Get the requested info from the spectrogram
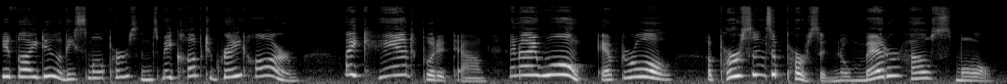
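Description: A gentle, protective male elephant from a children's storybook, played by a woman. The voice is earnest and emphatic, often lifting high with wide swings of pitch. He pleads sincerely for those smaller than himself. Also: sing-song, measured pace. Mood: worried, determined.

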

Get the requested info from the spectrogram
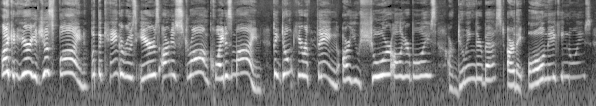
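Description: A woman's voice: medium pitch, very animated, slow pace, few pauses, dark tone. A woman voicing an earnest, loyal, big-hearted male elephant in a storybook, emphatic and pleading. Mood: urgent.

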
